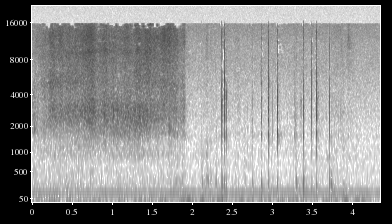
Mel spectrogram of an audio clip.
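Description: Long nails scratch across a closed hardcover book with a paper dust jacket lying flat, making a bright, continuous rasp for about two seconds. They then tap the cover and spine in a series of quick, dry clicks that die away almost instantly. A low, steady hum sits underneath throughout.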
